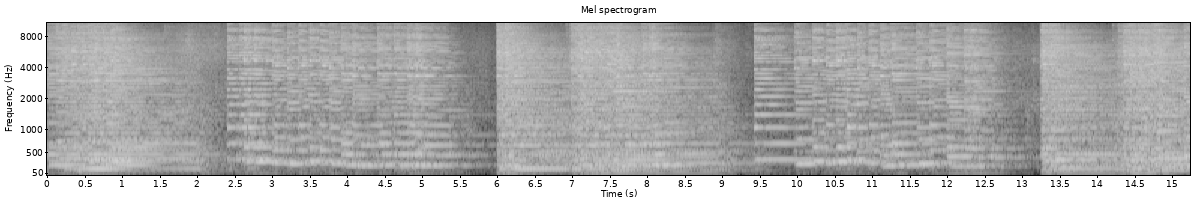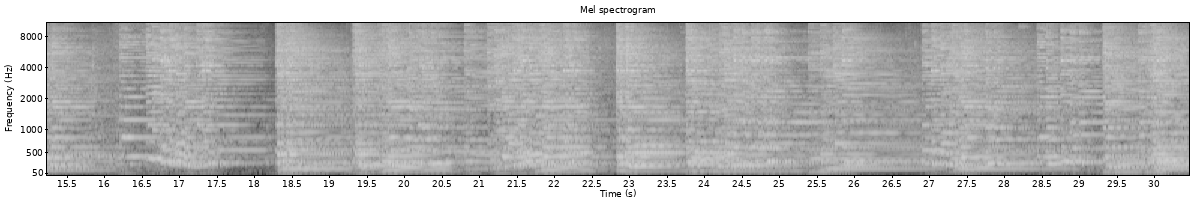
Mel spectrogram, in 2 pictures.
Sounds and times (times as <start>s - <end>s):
Harpsichord: 0.0s - 30.4s.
